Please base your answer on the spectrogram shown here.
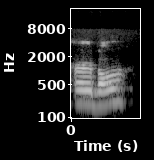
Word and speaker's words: herbal: back okay sorry uh the H here is silent herb herbal oh okay herbal okay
